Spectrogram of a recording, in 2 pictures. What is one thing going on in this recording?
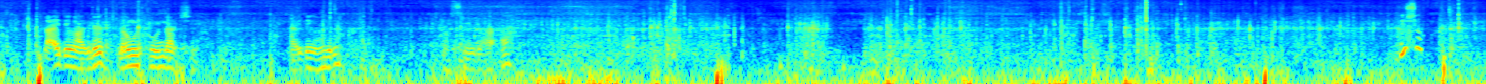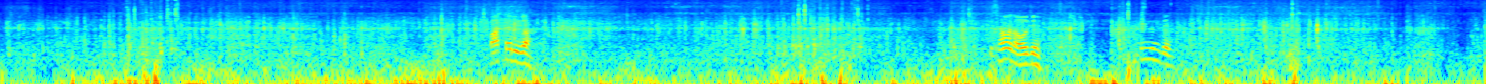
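Bike parts rattle and clank over bumps.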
